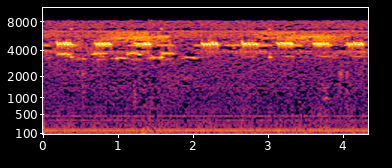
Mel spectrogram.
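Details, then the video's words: Crickets chirping in eastern Botswana wilderness in the small hours, 2:30 a.m., 21 May '16: a shrill, steady pulse train, around four chirps a second, over a persistent low hum with an occasional faint thump. "1 Hour cricket sound"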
